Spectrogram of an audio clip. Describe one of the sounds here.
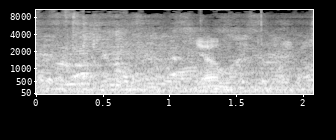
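Liquid pours into a cup.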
